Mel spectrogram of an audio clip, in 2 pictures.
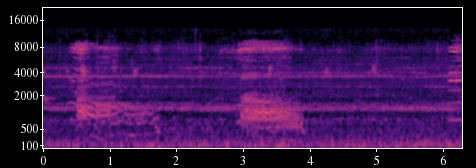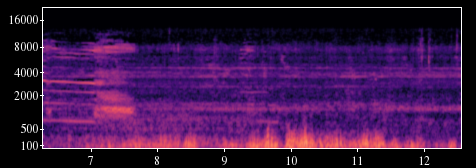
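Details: Pet cat meowing in three short bursts near the start, each a tonal wavering cry, followed by loud low rumbling handling noise and a steady background hum.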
